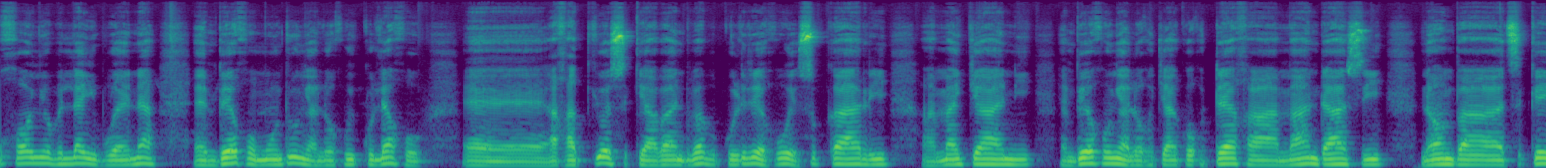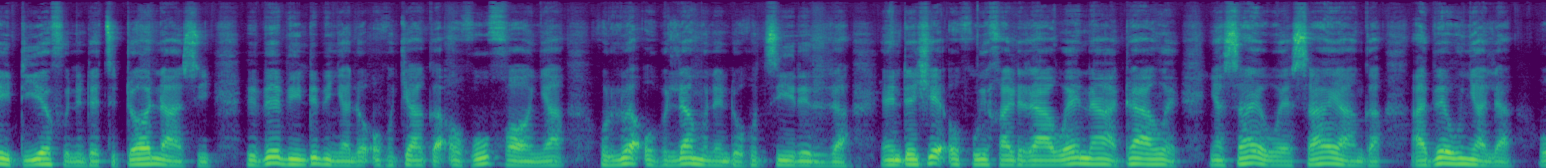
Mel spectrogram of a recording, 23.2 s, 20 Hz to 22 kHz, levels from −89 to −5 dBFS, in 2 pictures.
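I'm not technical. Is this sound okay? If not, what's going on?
Yes, nothing in this speech recording points to a technical problem with how the signal was captured or delivered.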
